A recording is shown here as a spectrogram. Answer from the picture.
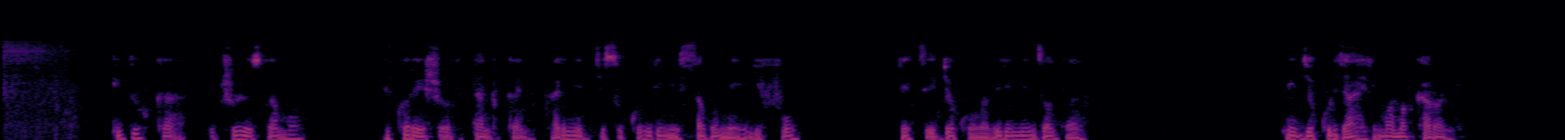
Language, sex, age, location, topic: Kinyarwanda, male, 18-24, Nyagatare, finance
